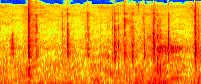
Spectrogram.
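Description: Computer keyboard keys being pressed, a quick string of separate clicks, about seven keystrokes: keyboard shortcuts such as Ctrl + Right arrow used to move around a spreadsheet.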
